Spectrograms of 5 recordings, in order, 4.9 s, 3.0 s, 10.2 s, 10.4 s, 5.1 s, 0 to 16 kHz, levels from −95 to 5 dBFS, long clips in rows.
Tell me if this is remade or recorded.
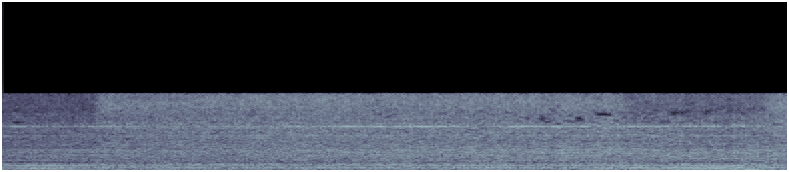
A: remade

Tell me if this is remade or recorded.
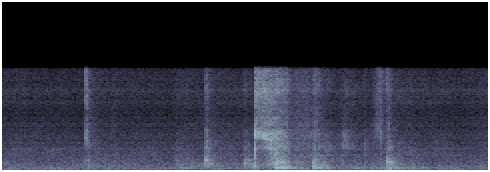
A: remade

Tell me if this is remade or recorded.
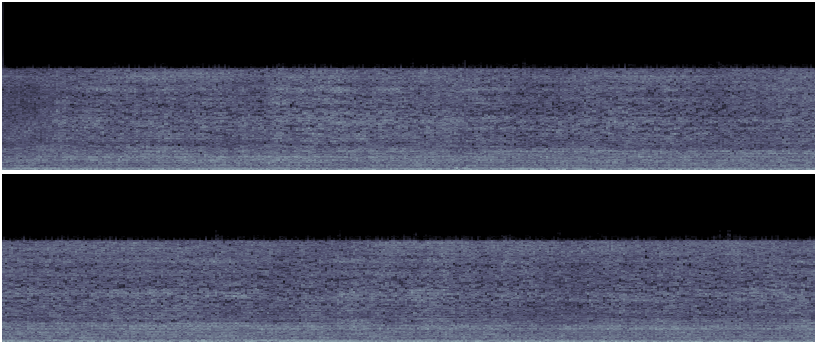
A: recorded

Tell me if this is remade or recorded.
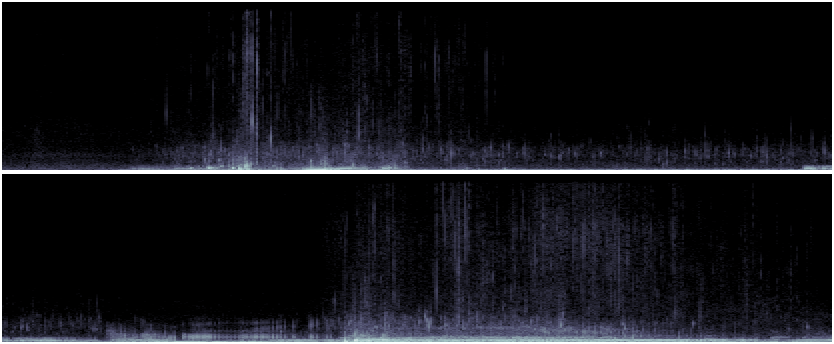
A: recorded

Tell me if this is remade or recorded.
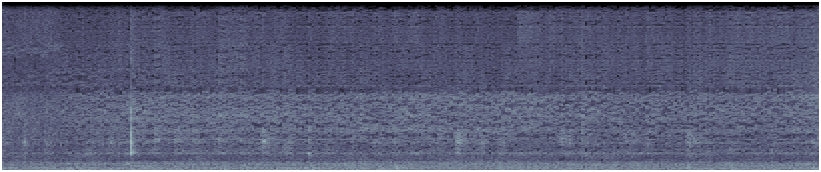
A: remade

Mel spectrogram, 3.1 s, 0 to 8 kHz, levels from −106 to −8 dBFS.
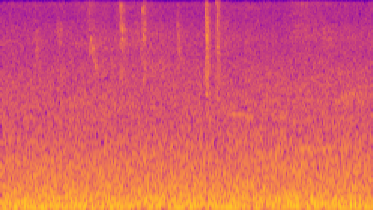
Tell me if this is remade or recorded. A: recorded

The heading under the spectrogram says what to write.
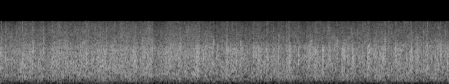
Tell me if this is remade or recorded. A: remade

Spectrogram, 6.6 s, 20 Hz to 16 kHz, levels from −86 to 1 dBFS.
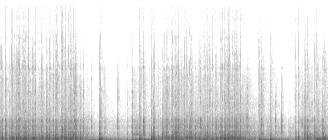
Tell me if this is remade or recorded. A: recorded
